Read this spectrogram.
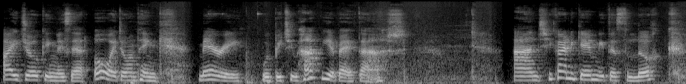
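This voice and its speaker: A woman's voice: medium pitch, lively intonation, normal speed, fairly bright tone, slight background noise, poor audio. An Irish woman telling a personal story as a podcast guest, in a casual, wry and understated conversational way.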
